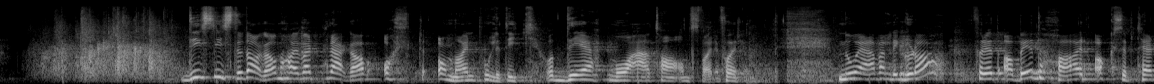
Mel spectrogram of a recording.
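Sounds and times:
large crowd applauding at a party meeting: 0.0s - 1.8s
speech: 1.8s - 7.8s, 8.4s - 11.5s.

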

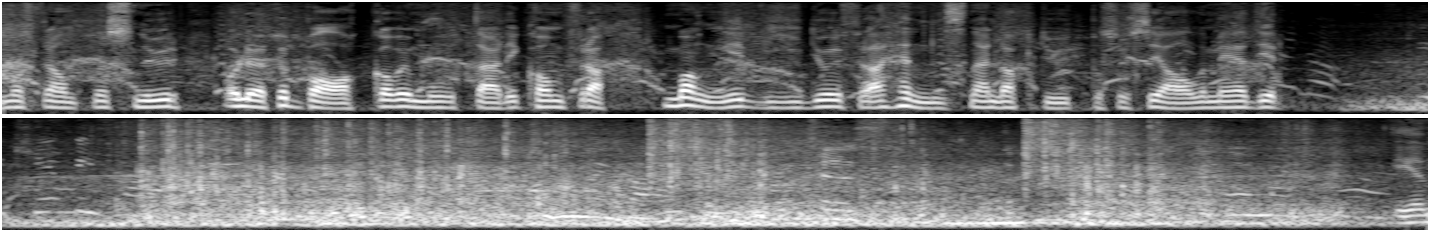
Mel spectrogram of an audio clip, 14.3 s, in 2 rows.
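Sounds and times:
laughter: 0.0s - 8.0s
speech: 0.0s - 8.1s
crowd voices: 0.0s - 14.2s
heavy gunfire: 7.6s - 14.2s.

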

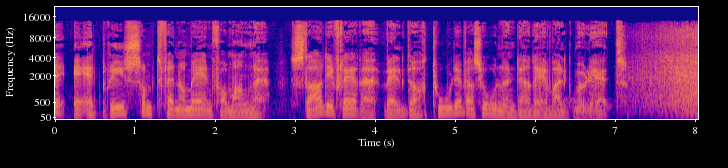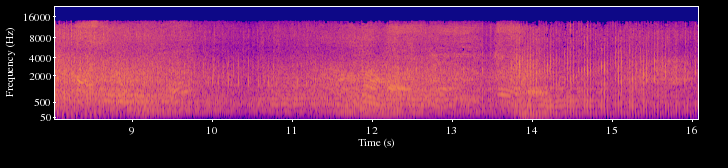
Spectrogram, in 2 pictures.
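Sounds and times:
speech: 0.0s - 7.7s
insects buzzing in a film excerpt: 7.2s - 16.0s.

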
